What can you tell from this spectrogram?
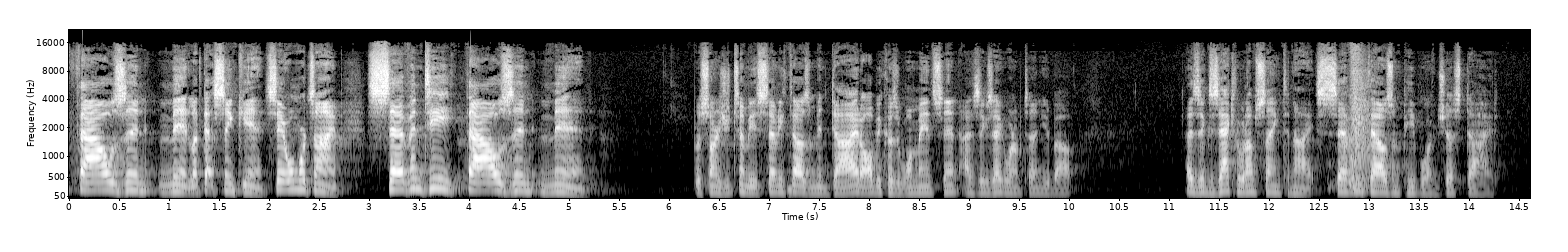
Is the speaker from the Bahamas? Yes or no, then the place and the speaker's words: yes; Bahamas; I grew up in the Bahamas. We didn't have electricity or running water. I mean, it was primitive living.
